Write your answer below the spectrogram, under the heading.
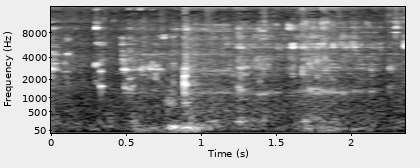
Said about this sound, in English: Okay, so I think there's enough space on my glass to pour the remains of my bottle.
